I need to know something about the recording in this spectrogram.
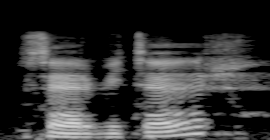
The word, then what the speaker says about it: servitør: Servitør. En kokk. En middag. En servitør. Servitør. Sort of rising on the final syllable in this three-syllable word.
